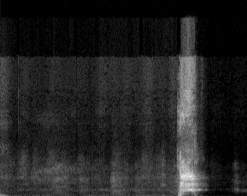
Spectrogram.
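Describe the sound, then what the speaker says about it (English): A puppy gives one loud, sharp bark up close, with quiet room sounds before and after. "Oh, she talking. That puppy talking."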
